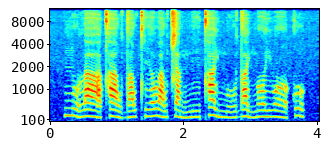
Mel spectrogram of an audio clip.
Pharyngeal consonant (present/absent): absent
